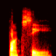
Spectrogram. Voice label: "boxy", American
